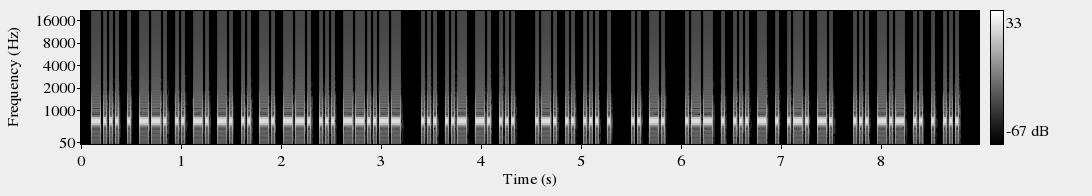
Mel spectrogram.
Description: Morse code, heard as a keyed tone, about 40 wpm, 700 Hz. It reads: BEGINNINGS, SUNS RISE IN WESTERN SKIES
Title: A Sound Of Thunder 40wpm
